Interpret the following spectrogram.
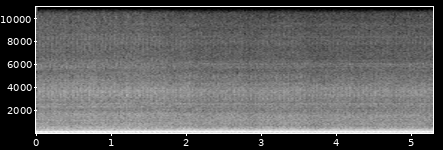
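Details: Rebuilt 2019 Audi RS5 warming up, no muffler, earlier smoke burned off: loud, deep, even unmuffled burble, no misfire or knock; normal warm-up idle.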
